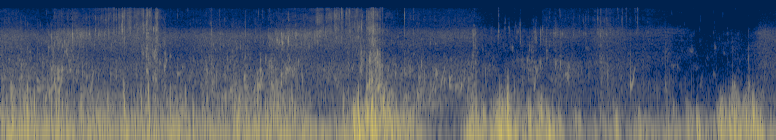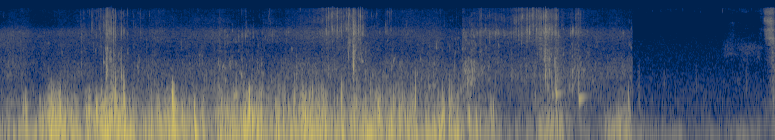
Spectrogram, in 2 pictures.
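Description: Canoe paddling on a lake in fall, with steady strokes and water swishes mixed with strong wind buffeting the microphone, while someone talks over the sound.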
